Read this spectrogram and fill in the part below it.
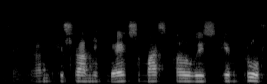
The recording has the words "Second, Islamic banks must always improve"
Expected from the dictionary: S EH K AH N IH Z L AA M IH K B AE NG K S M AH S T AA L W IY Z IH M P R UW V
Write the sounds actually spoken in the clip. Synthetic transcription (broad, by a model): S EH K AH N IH S L AA M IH K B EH K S M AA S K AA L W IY S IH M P R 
